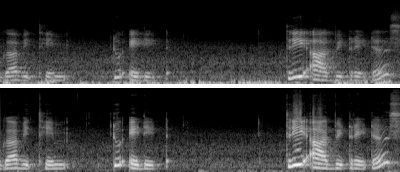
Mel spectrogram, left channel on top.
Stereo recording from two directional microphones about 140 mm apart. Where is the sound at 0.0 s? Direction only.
75° right (ahead or behind).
